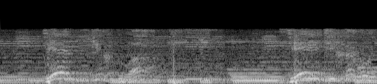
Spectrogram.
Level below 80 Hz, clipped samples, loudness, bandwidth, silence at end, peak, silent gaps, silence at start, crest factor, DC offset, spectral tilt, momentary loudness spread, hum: -34 dBFS; under 0.1%; -18 LUFS; 5.4 kHz; 0 s; 0 dBFS; none; 0 s; 16 dB; under 0.1%; -7.5 dB/octave; 6 LU; none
